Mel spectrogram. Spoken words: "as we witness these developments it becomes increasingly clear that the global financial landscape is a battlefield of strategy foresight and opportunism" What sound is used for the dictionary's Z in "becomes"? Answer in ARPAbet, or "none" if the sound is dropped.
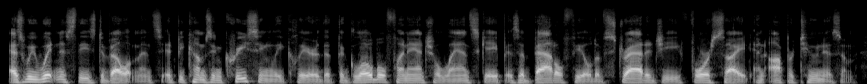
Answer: Z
